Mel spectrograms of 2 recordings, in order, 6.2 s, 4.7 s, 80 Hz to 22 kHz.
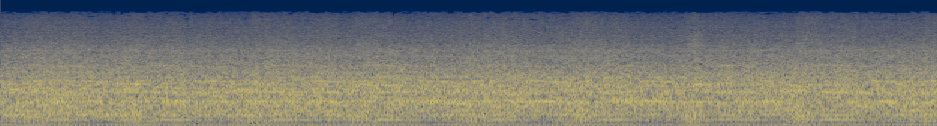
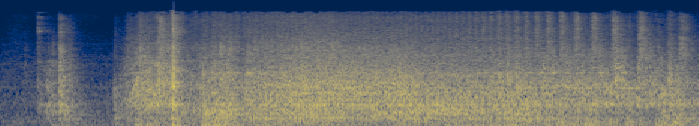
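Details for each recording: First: Predator 4000 generator after fuel and carburetor troubleshooting, with air box and air filter reinstalled and still on old oil: an even, unbroken drone at constant speed with no surging or stumbling. It runs consistently. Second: Predator 4000 generator, pull-started with choke and fuel on, vacuum-fed fuel system with the tank return line already checked clear: it catches after a couple of pulls, runs a few seconds, then sags and dies, starved of fuel. Found cause: wrong carburetor gasket.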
